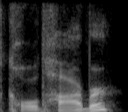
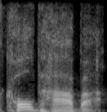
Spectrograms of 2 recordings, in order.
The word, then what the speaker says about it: Cold Harbor: This is uh one of our small wholesalers that sells Cold Harbor. No, you're not saying it right. It's Cold Haba.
